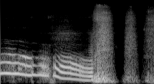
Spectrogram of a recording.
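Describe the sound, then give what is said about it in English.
A person imitates an elephant trumpeting as a victory celebration: a loud, wavering vocal blare that slides downward, followed by three short, breathy, rasping blasts. No words are spoken. “I do elephant trunk victory, like.”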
